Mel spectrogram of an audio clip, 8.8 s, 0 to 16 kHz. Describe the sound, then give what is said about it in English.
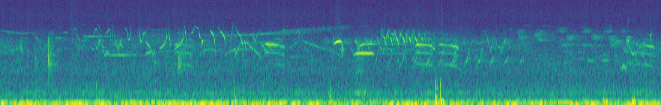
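A bird, recorded as bird 5-9, sings a rapid, continuous series of varied high chirps and warbles over a steady low rumble, with no pauses and one brief soft thump midway. “Start recording bird 5-9 in song.”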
